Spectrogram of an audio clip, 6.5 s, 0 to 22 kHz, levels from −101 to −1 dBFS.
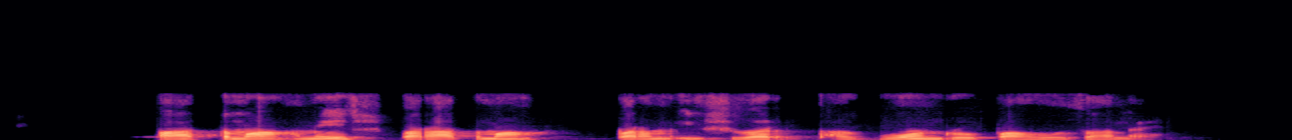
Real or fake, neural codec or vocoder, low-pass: fake; codec, 16 kHz, 6 kbps, DAC; 7.2 kHz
